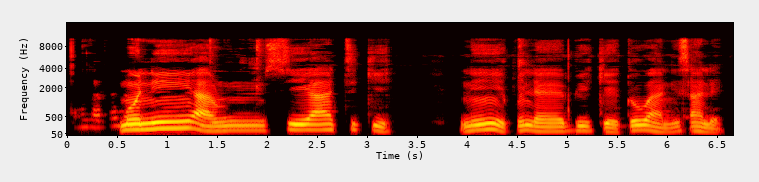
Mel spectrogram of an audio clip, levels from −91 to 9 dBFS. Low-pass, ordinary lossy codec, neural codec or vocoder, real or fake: 9.9 kHz; none; none; real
